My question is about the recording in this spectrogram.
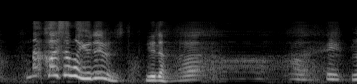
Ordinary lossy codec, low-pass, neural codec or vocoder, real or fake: none; none; codec, 16 kHz, about 1 kbps, DyCAST, with the encoder's durations; fake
